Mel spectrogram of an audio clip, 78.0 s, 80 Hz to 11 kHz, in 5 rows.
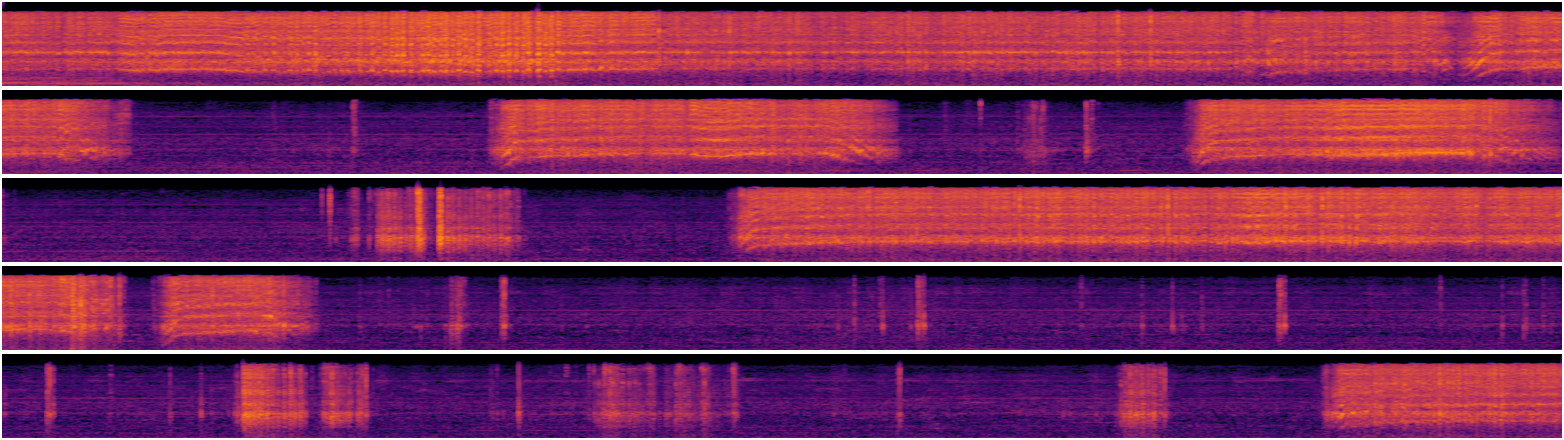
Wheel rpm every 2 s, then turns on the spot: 190, 190, 200, 200, 200, 200, 190, 170, 30, 0, 80, 230, 60, 0, 170, 130, 0, 0, 10, 90, 230, 230, 230, 220, 110, 20, 0, 0, 0, 0, 0, 0, 10, 10, 20, 10, 0, 10, 150.
36-38 50-52 64-66 68-70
